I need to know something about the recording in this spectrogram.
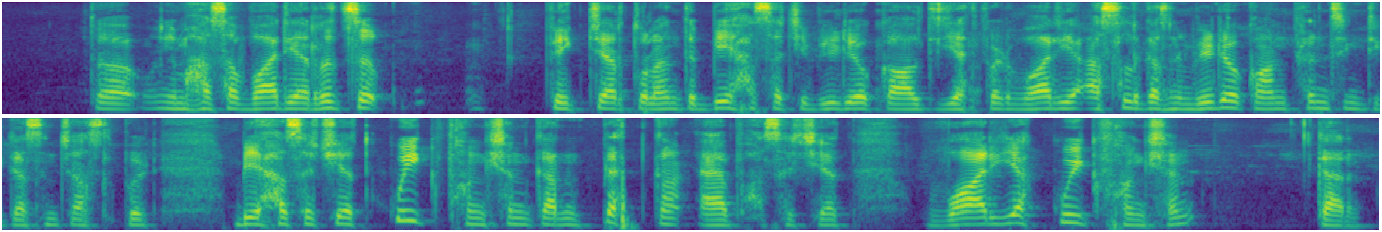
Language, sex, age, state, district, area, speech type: Kashmiri, male, 30-45, Jammu and Kashmir, Kulgam, rural, spontaneous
